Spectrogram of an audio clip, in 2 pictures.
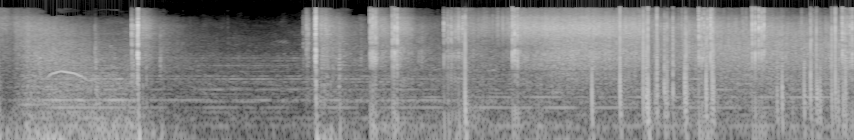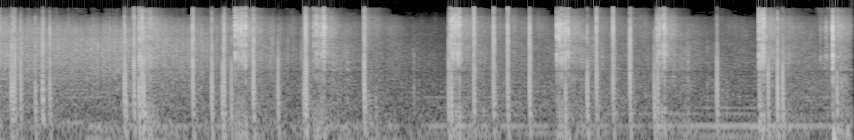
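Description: Fireworks display: a shell bursts with a deep boom at the start, then from about three seconds in comes a dense, rapid crackling of many small pops that grows thicker near the end.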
